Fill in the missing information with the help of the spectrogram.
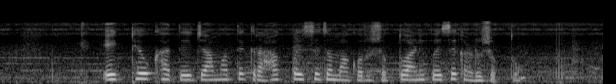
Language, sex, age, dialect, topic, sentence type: Marathi, female, 18-24, Varhadi, banking, statement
